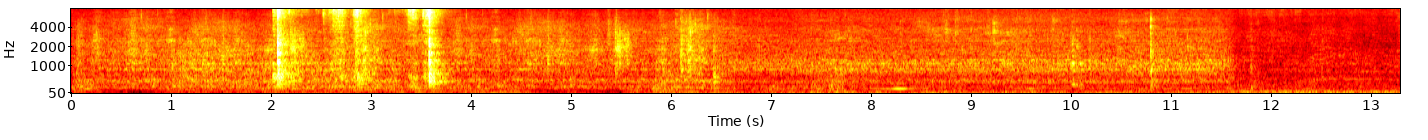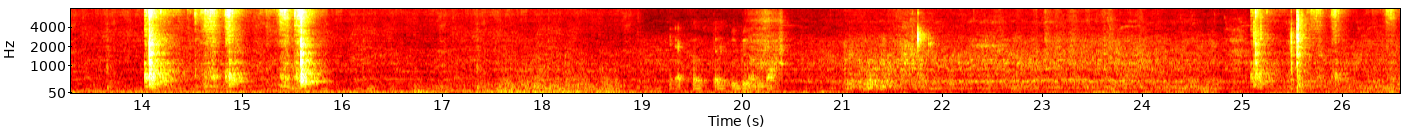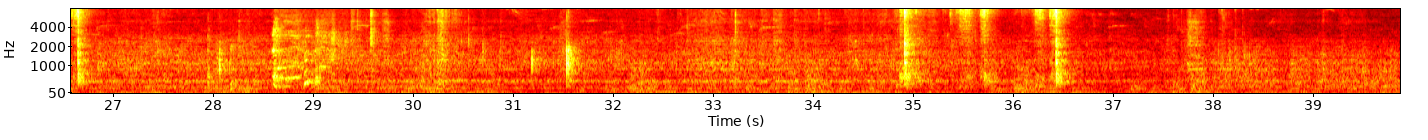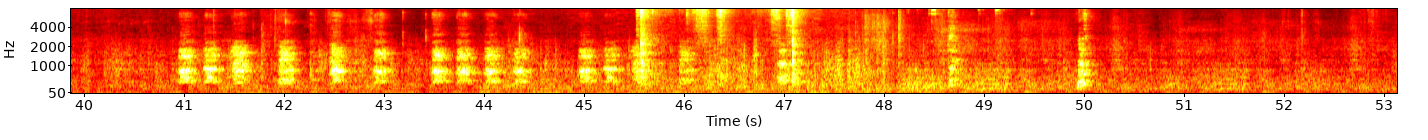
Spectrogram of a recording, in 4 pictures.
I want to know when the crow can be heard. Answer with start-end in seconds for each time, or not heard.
not heard.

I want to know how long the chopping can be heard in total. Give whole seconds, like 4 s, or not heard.
9 s.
